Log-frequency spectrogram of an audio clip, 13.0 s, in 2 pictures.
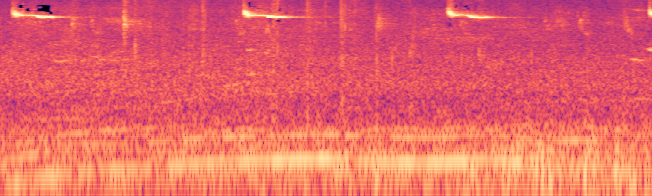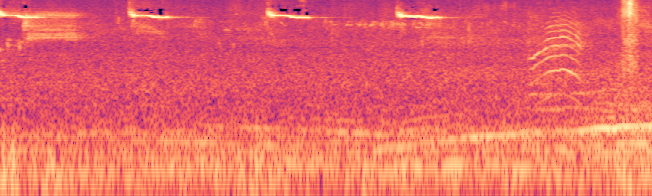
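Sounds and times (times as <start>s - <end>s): bird sharp high calls: 0.1s - 0.8s, 2.4s - 3.0s, 4.4s - 5.1s, 6.3s - 11.2s.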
